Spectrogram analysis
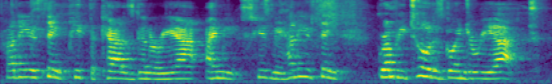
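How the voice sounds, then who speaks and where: A woman storytime teacher reading aloud to preschoolers, expressive, with questions for the young listeners. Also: a little high, a little fast, reverberant, recorded from a distance, slight background noise, rough recording.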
